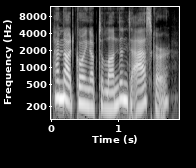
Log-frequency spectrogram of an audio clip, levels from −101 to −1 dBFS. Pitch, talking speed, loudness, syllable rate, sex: 220 Hz, 280 wpm, -15 LUFS, 5.8 syllables/s, female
